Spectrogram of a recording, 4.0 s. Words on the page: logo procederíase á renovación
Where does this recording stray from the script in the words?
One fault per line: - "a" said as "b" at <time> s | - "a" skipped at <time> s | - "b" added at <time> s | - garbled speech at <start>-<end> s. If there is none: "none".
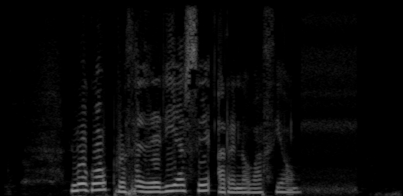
none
